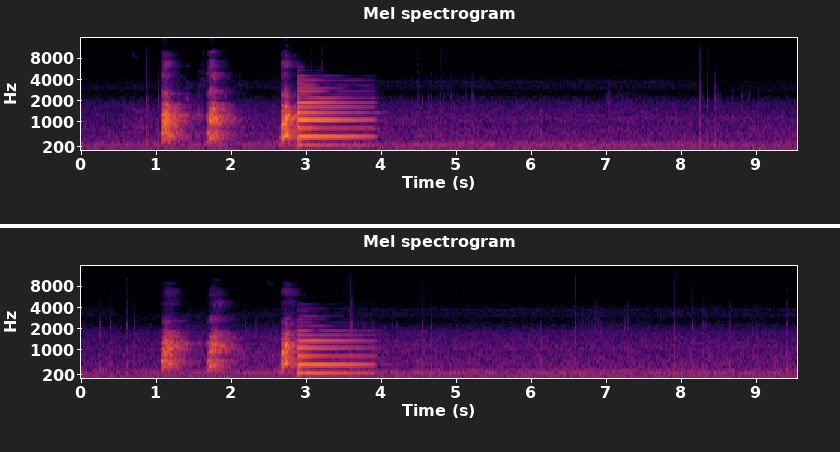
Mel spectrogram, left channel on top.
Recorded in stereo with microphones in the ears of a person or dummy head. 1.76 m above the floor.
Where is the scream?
No scream in this recording.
